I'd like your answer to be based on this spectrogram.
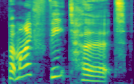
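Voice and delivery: slow, whiny moan; complaining.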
